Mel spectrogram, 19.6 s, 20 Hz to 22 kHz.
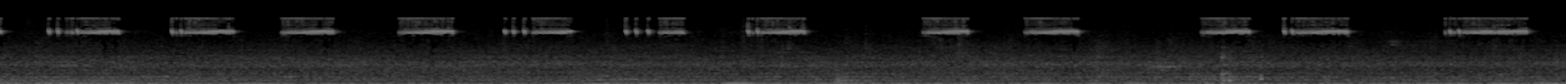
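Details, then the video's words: Black field cricket from a 2020 Korean biological archive: a long run of high, shrill trilled bursts, about a dozen, each under a second with short leading chirps, fairly regular spacing over a quiet, hissy background. "먹귀뚜라미, 여러번 듣기, 곤충소리"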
